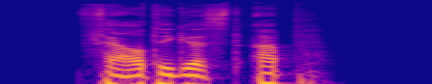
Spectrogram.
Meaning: second-person singular subjunctive I of abfertigen
- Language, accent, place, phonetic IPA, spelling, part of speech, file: German, Germany, Berlin, [ˌfɛʁtɪɡəst ˈap], fertigest ab, verb, De-fertigest ab.ogg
